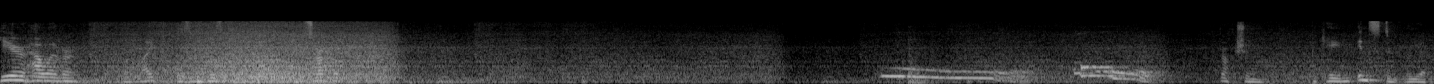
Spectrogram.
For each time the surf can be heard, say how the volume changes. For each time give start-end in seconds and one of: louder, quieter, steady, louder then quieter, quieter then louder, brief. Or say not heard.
0.0-14.2 quieter.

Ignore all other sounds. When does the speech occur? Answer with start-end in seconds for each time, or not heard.
0.0-3.5, 12.2-14.2.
